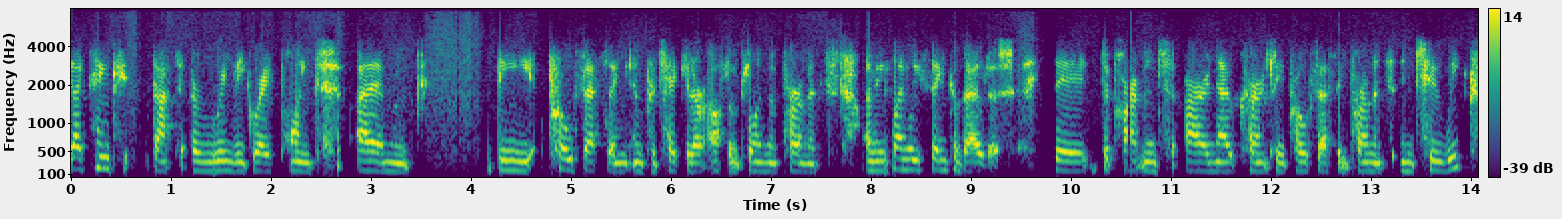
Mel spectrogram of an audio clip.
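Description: Woman panelist talking slow and careful, kinda monotone, phone-line sound. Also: low-pitched. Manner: measured, slow, thoughtful. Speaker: immigration manager, podcast panelist. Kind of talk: professional discussion.

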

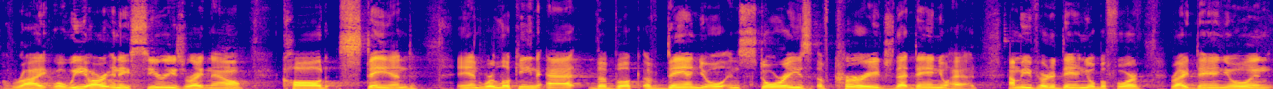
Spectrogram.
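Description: A man preaching a conversational sermon as pastor, telling stories with lively restarts. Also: a little high. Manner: conversational, animated storytelling with restarts. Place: church sanctuary. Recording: long hall reverb.

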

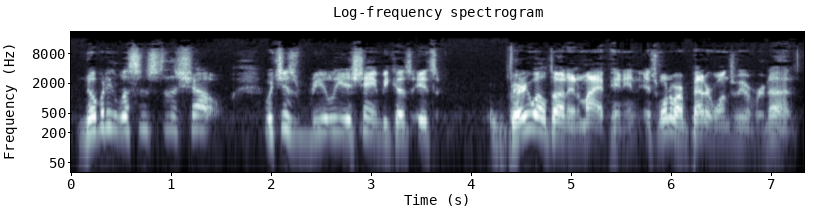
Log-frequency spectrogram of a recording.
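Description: A man co-hosts a casual podcast in a rather high, very bright voice. He rambles and leans hard on his points, often breaking off to restart a sentence. He says his throat is dry. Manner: rambling, self-correcting, emphatic. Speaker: podcast co-host.

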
